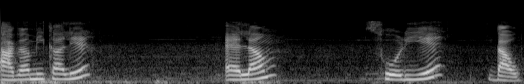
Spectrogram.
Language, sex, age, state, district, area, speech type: Bengali, female, 18-30, West Bengal, Howrah, urban, read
